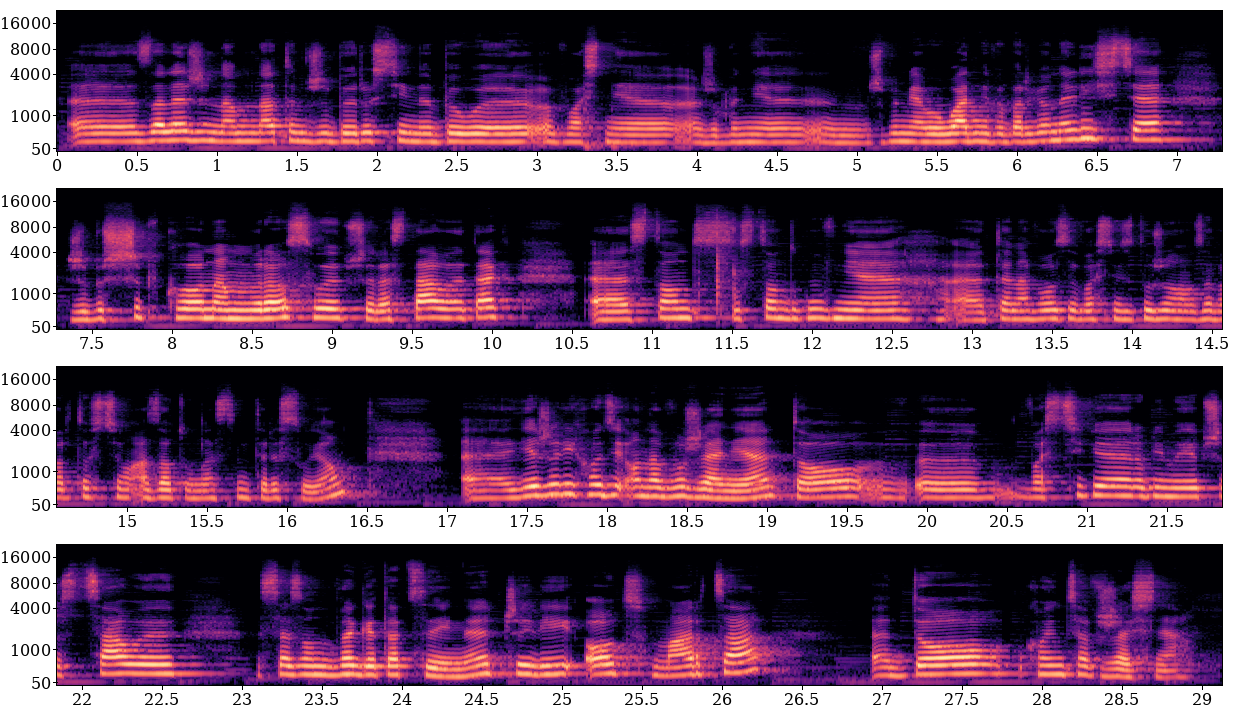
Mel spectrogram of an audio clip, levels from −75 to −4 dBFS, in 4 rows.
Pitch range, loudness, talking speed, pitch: 195-235 Hz, -17 LUFS, 105 wpm, 215 Hz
